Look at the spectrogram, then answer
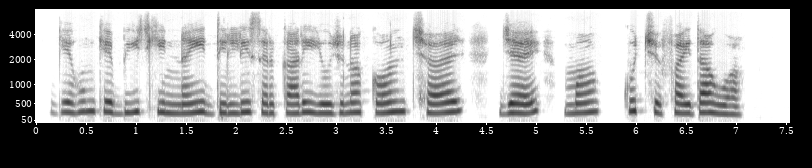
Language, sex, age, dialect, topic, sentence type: Maithili, female, 18-24, Angika, agriculture, question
